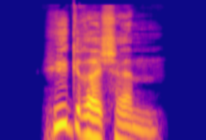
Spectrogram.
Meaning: strong dative masculine/neuter singular of hygrisch
- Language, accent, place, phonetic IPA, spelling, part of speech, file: German, Germany, Berlin, [ˈhyːɡʁɪʃm̩], hygrischem, adjective, De-hygrischem.ogg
